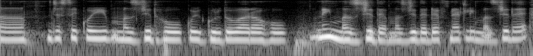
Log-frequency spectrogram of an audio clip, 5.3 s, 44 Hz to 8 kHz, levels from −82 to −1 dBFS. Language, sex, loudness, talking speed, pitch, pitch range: Urdu, female, -16 LUFS, 180 wpm, 205 Hz, 200-225 Hz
